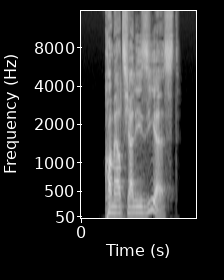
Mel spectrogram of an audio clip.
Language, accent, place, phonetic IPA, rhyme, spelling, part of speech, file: German, Germany, Berlin, [kɔmɛʁt͡si̯aliˈziːɐ̯st], -iːɐ̯st, kommerzialisierst, verb, De-kommerzialisierst.ogg
- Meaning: second-person singular present of kommerzialisieren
